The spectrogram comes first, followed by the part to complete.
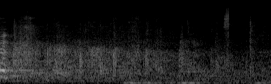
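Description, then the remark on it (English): An audience claps steadily, a soft, dense patter of many hands with a few sharper claps standing out, holding at an even, fairly quiet level throughout. “clapping.”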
